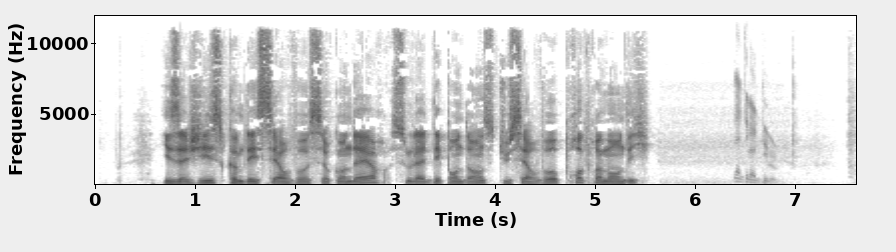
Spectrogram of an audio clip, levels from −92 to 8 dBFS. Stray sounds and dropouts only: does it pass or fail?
fail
